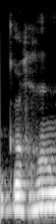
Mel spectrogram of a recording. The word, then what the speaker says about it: grand: O D não se pronuncia também, não. Um grande barco quando vocês quiserem. Beleza. Na frente de uma vogal, vou ter que fazer a liaison. E esse D vai ter um som de T de tatu.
